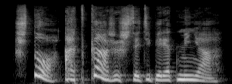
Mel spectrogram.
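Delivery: loud, confrontational outburst; angry challenge. A narrator's reading. Family quarrel over being disowned, loud angry challenge. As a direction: throw the question out loudly, as a challenge.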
